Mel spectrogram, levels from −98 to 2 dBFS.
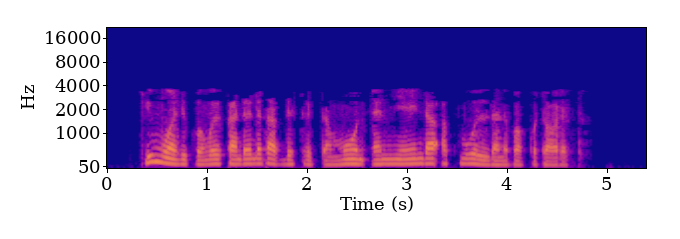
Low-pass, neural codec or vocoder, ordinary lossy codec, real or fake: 3.6 kHz; codec, 16 kHz, 16 kbps, FreqCodec, smaller model; MP3, 16 kbps; fake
